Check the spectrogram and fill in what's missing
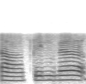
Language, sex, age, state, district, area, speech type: Malayalam, female, 18-30, Kerala, Kasaragod, rural, conversation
